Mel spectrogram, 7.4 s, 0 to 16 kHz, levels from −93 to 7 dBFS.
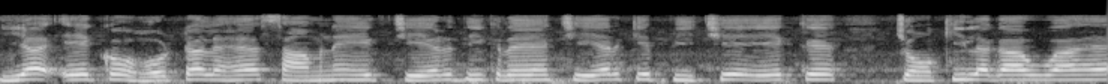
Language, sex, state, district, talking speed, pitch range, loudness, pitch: Hindi, male, Jharkhand, Deoghar, 145 wpm, 205-220 Hz, -14 LUFS, 215 Hz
